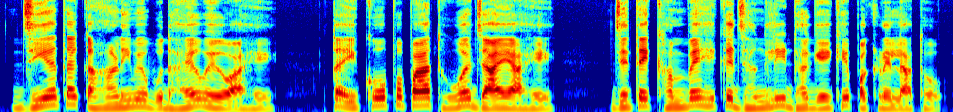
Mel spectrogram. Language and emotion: Sindhi, neutral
